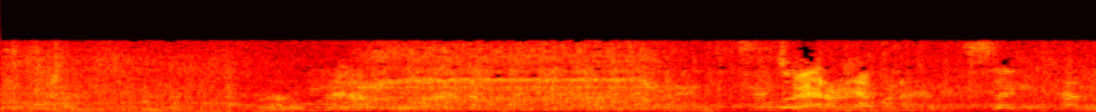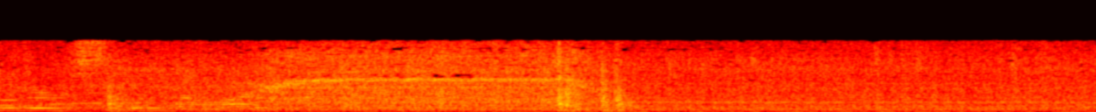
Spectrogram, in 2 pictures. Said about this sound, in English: Oh, no, this is a cute sewing machine. Isn't that cool? It goes slower, too, so it really gives you more control. That is neat.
